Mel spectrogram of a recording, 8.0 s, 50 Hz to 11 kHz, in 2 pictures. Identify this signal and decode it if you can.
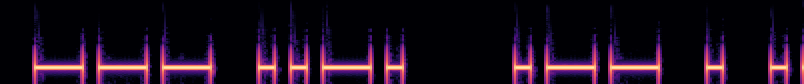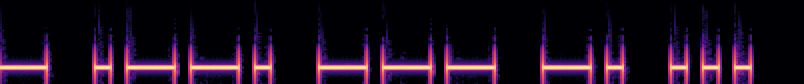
Morse code, heard as a keyed tone, about 15 wpm, 700 Hz. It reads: OF WEAPONS
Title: Sets of 5 Words Encore 15wpm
